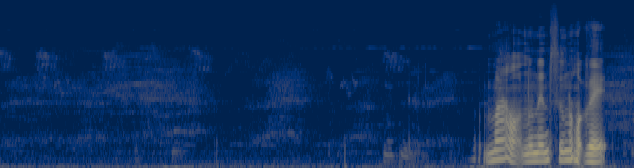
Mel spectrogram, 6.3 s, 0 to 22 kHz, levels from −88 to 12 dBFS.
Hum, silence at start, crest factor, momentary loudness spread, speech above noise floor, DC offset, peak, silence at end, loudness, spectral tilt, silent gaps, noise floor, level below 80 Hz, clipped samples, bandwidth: none; 1.75 s; 22 dB; 5 LU; 37 dB; under 0.1%; -12 dBFS; 0.3 s; -29 LUFS; -6.5 dB/octave; none; -65 dBFS; -66 dBFS; under 0.1%; 14 kHz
